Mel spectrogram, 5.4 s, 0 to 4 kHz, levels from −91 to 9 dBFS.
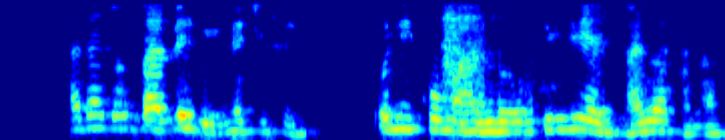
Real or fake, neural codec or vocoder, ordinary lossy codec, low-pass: fake; vocoder, 44.1 kHz, 128 mel bands, Pupu-Vocoder; none; 3.6 kHz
